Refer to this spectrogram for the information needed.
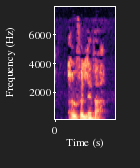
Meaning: A survivor
- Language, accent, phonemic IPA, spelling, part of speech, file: English, Southern England, /ˌəʊvə(ɹ)ˈlɪvə(ɹ)/, overliver, noun, LL-Q1860 (eng)-overliver.wav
